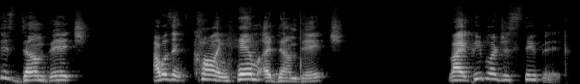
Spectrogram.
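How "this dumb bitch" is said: acted-out, frustrated, cussing rant. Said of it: "So I was screaming or I was cussing".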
